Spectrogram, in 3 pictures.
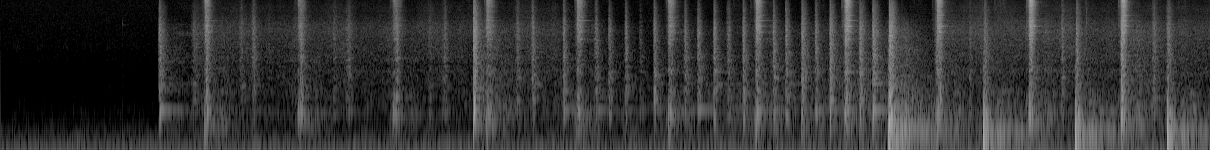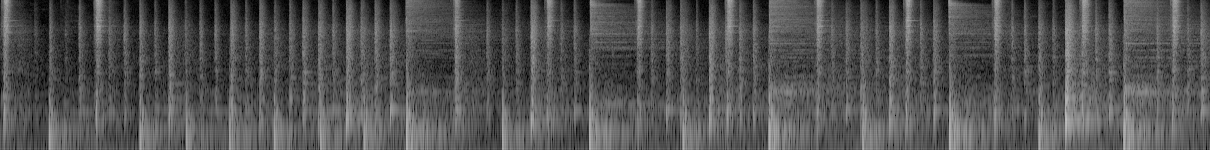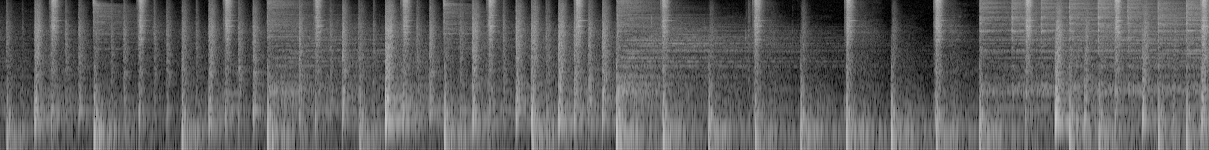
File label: Dynamic Drum Test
